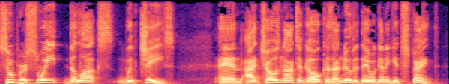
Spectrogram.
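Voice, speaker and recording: Animated man hosting sports talk with a head cold. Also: a little high, moderate pace. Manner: animated, emphatic riffing. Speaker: podcast host. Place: studio in Los Angeles.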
